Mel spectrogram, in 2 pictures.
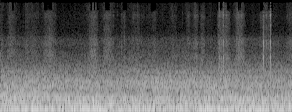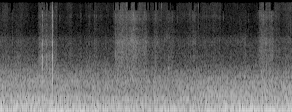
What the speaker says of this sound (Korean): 저는 근데 이 엔진에서는 음색이 제일 마음에 듭니다.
